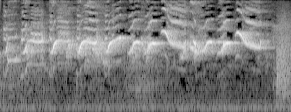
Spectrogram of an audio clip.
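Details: Loud hwamei singing a string of clear, looping whistled notes, each slurring up and down, repeated evenly before a sudden noisy thump at the end.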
